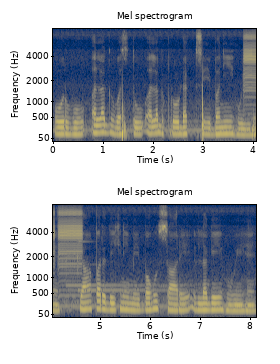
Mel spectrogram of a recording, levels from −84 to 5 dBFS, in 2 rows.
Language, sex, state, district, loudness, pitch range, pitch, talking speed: Hindi, male, Haryana, Jhajjar, -18 LUFS, 120-140 Hz, 130 Hz, 140 wpm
